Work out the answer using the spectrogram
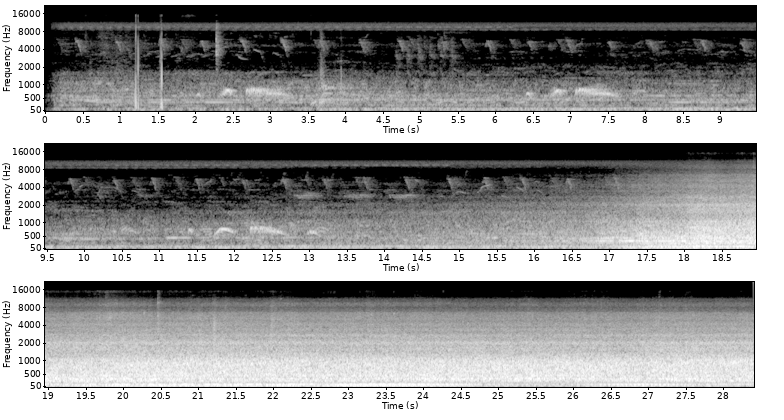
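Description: Birds chirping and a dove cooing a few times over quiet ambience. About seventeen seconds in, an approaching diesel-hauled passenger train quickly swells into a loud, steady rumble and rush as its carriages run past.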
